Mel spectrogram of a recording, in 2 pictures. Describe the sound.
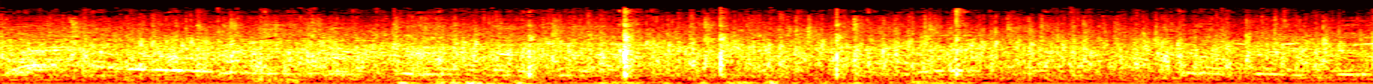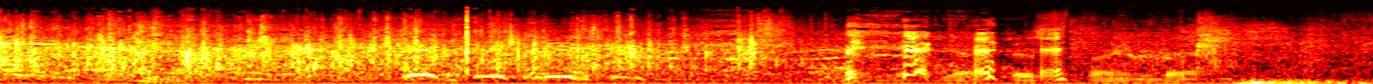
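Audience applause welcoming a woman onto a stage: dense, steady clapping from a crowd that holds throughout, then thins into scattered claps near the end.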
